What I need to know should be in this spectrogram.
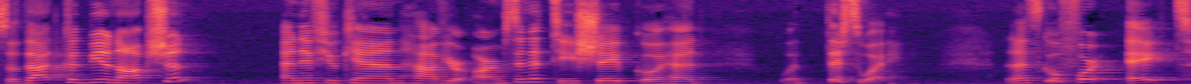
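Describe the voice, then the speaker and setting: Speaking at a fairly slow pace, a woman leaves long, frequent pauses. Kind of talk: exercise class instruction. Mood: calm, encouraging. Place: studio.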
